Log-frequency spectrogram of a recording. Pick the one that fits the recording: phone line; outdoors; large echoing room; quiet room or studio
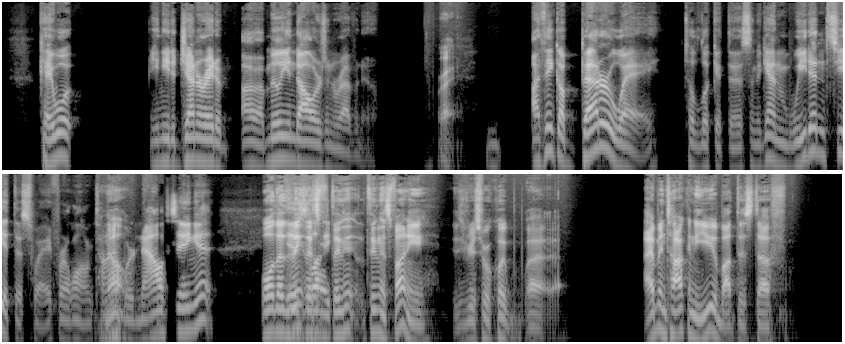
quiet room or studio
